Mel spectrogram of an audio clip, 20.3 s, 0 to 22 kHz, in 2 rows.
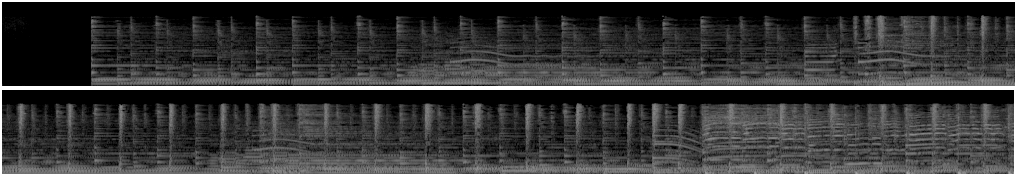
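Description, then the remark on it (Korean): A Korean pop song, a listener's request, plays loud on the radio after a second of silence, its full, steady arrangement thickening as a deep bass line comes in partway through. No one talks over it. “자 우리 6863님께서 신청하신 어, 신청곡을 안 틀어드릴 수가 없을 것 같은데 어, 음악을 한 곡 듣고 오겠습니다.”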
